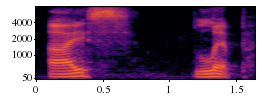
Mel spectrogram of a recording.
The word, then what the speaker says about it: Islip: but it's not islip when when judy said it's i slip and phil said it's ice lip so we have a difference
